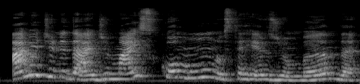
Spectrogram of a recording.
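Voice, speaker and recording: A woman with a high pitch and lively intonation is heard amid audible room echo and noticeable background noise. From southern Brazil, Pelotas, Rio Grande do Sul. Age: 40s. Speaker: umbanda medium and teacher. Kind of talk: live stream Q&A talk. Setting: Facebook live stream.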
